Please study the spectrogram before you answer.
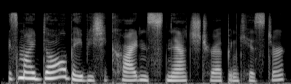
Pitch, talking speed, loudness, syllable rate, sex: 220 Hz, 270 wpm, -17 LUFS, 5.8 syllables/s, female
